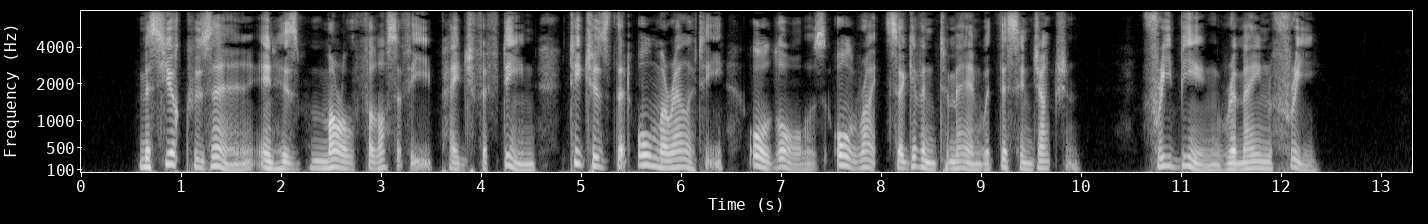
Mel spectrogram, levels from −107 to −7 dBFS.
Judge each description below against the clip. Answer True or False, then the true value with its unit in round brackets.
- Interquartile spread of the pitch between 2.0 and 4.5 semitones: False (5.5 semitones)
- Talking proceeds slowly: True (120 wpm)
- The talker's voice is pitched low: True (125 Hz)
